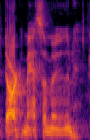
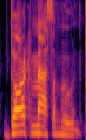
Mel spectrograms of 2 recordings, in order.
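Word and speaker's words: Dark Masamune: Hey, how do you pronounce it? Like, what is it, Dark? – That is Dark Massa Moon. – Dark Massa Moon.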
